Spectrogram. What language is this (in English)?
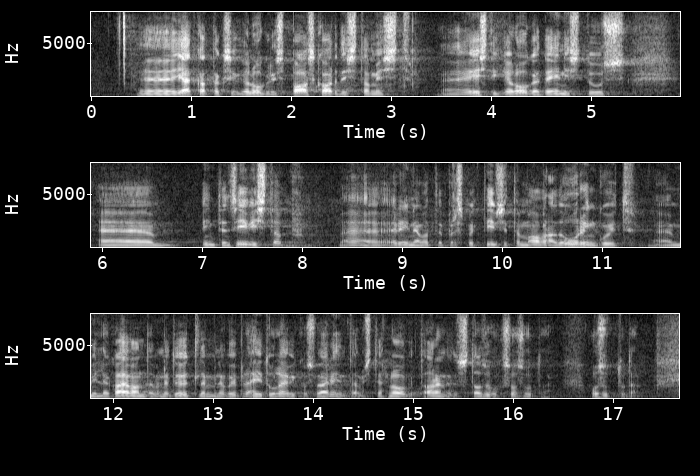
Estonian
